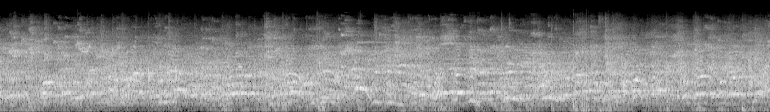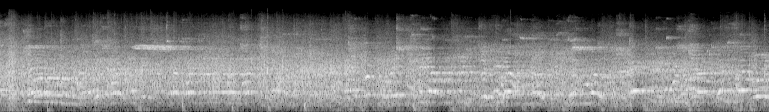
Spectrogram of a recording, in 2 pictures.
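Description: Basketball bouncing on a hardwood gym floor amid many overlapping, unintelligible voices of players and spectators, echoing in a large hall.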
